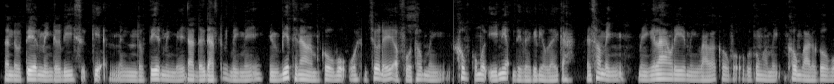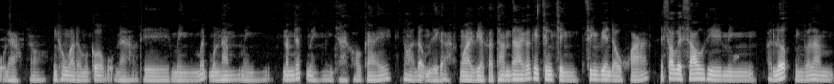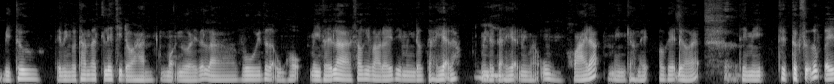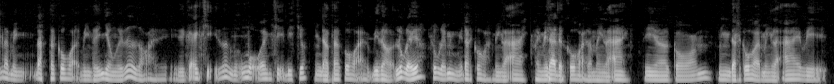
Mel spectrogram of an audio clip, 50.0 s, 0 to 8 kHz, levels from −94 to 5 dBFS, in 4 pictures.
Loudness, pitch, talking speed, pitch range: -24 LUFS, 110 Hz, 285 wpm, 105-120 Hz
